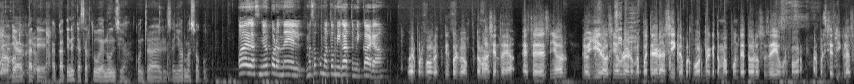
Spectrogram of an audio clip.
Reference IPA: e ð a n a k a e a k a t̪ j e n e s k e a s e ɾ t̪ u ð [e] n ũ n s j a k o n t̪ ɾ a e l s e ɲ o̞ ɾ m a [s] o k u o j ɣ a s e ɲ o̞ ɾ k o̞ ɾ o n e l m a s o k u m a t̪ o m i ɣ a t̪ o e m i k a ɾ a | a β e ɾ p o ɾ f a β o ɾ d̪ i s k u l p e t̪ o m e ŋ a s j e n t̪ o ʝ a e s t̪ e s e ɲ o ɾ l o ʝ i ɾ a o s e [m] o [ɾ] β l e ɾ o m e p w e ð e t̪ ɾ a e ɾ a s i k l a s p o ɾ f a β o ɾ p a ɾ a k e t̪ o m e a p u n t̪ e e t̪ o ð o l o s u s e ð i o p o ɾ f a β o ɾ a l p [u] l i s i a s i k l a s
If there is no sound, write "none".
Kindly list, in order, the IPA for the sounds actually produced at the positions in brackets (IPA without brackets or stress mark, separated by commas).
e, s, ɲ, ɾ, o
